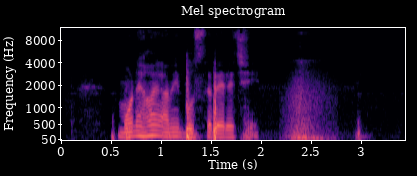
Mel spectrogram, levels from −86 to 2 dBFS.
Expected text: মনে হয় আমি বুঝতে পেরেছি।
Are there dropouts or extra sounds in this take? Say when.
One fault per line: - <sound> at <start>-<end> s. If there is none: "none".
- whoosh at 2.2-2.8 s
